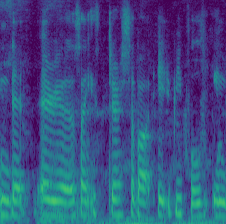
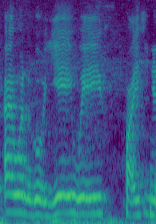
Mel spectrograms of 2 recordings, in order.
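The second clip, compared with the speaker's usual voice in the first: ordinary talk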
